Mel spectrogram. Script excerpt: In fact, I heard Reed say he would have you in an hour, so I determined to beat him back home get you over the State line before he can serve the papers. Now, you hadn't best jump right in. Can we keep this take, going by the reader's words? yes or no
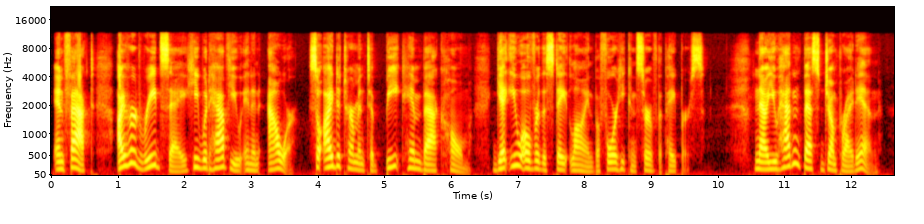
yes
